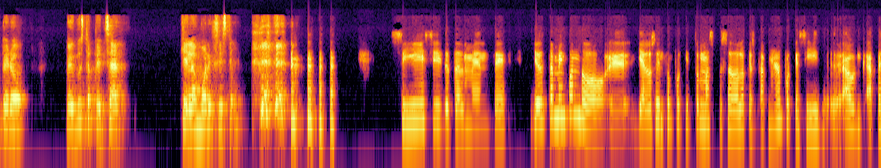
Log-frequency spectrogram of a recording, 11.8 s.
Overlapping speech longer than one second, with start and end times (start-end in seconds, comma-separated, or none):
none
